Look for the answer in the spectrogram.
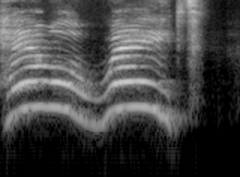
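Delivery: high, urgent scream. Chasing after a fleeing child while screaming in character.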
